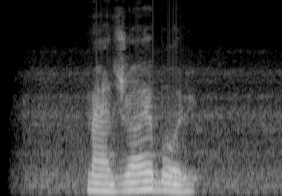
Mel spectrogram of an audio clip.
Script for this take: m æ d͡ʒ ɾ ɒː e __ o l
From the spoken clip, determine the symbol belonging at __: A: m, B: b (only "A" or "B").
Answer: B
